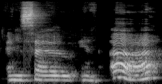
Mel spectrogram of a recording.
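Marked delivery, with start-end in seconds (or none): 1.1-1.6 drawn-out schwa; schwa sound. Shown as a demonstration. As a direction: hold the lax "uh". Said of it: "It's that schwa sound".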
